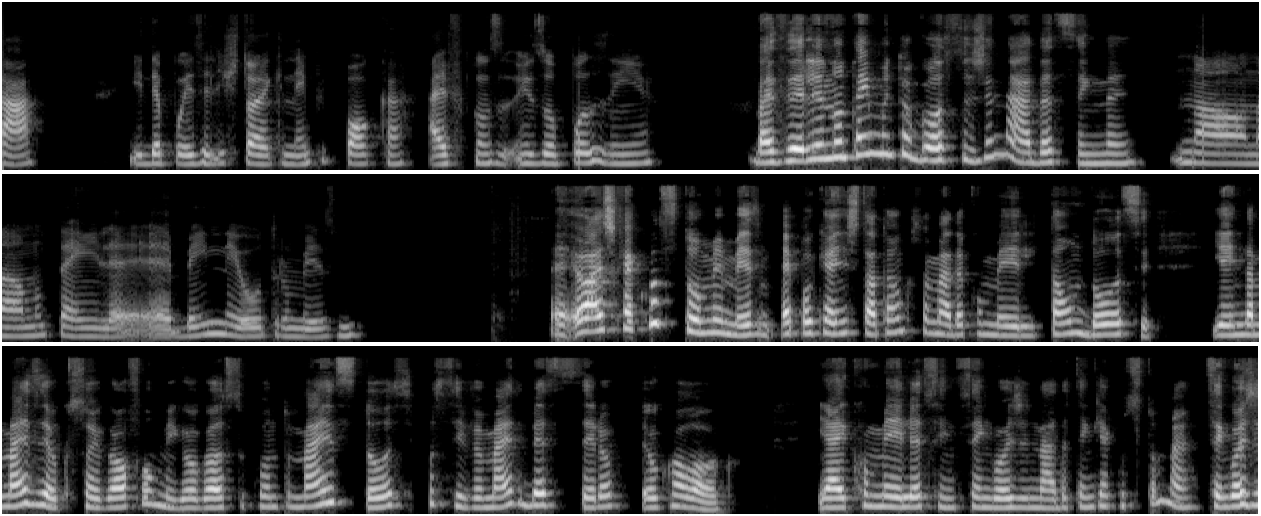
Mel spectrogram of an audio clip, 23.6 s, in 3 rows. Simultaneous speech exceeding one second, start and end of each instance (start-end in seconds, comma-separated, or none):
none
